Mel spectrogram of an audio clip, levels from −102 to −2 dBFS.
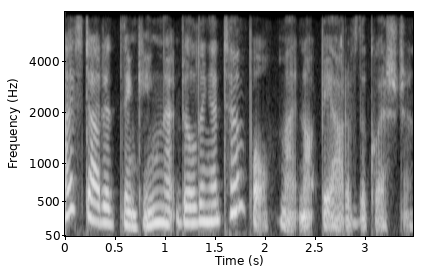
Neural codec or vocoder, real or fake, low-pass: none; real; 7.2 kHz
